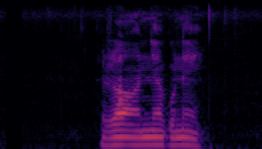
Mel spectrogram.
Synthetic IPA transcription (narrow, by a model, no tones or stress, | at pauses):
rʌːnjʌkune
